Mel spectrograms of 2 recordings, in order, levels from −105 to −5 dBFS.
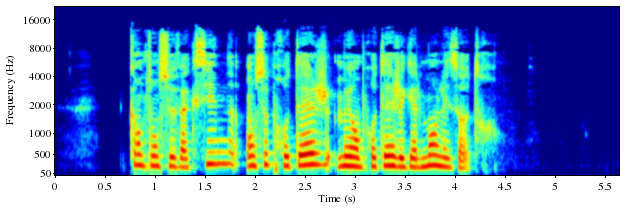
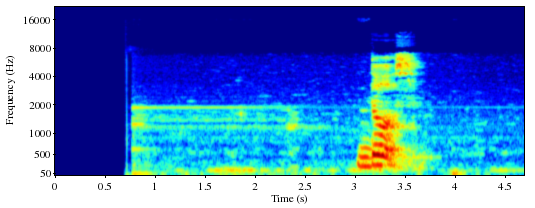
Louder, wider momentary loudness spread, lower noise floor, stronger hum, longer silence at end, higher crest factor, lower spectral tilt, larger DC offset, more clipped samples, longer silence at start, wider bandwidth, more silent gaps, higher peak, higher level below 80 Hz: about the same, -18 LUFS vs -16 LUFS; second, 10 LU vs 28 LU; first, under -90 dBFS vs -50 dBFS; neither; first, 1.35 s vs 0.65 s; about the same, 18 dB vs 22 dB; about the same, -4.5 dB/octave vs -3.5 dB/octave; neither; neither; about the same, 0.75 s vs 0.75 s; first, 13 kHz vs 7.4 kHz; neither; about the same, -2 dBFS vs -2 dBFS; second, -68 dBFS vs -50 dBFS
